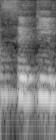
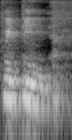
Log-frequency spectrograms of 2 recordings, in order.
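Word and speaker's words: city: से कर रहे हैं इसको हम सिटी पढ़ रहे हैं ठीक है नॉट किटी ठीक है फिर उसके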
